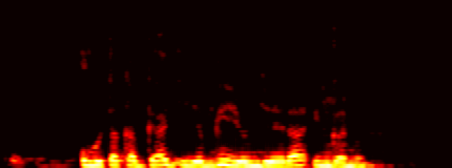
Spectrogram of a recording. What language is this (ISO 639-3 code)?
kin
